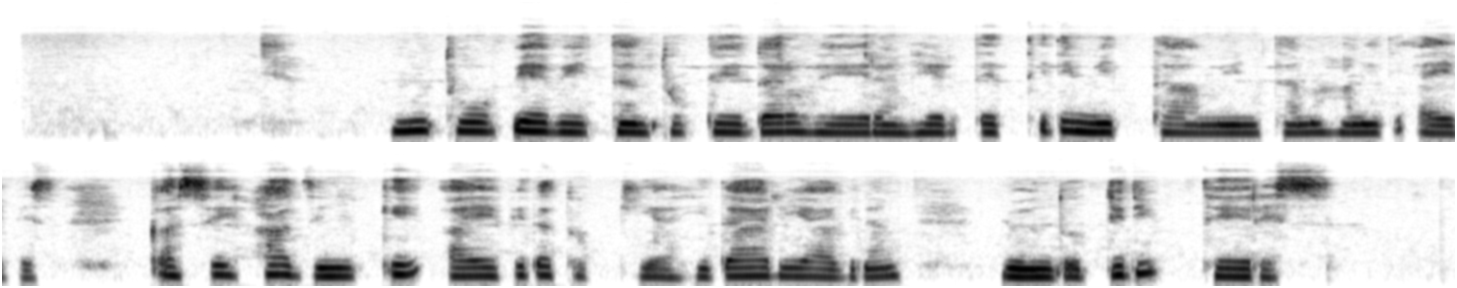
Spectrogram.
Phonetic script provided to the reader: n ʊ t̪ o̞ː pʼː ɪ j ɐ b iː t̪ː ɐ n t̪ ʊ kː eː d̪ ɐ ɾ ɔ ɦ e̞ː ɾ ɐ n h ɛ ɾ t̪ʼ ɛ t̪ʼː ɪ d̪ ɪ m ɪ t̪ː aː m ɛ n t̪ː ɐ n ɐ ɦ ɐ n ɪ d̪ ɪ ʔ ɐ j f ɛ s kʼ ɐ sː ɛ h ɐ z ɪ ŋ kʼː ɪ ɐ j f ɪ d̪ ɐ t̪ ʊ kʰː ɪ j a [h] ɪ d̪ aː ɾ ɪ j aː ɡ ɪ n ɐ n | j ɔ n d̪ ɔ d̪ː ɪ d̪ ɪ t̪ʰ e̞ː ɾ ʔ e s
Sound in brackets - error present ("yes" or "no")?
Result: no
